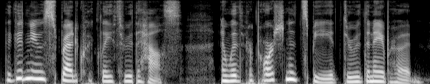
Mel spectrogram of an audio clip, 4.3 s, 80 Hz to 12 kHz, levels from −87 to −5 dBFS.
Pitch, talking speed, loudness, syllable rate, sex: 200 Hz, 210 wpm, -17 LUFS, 6.1 syllables/s, female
